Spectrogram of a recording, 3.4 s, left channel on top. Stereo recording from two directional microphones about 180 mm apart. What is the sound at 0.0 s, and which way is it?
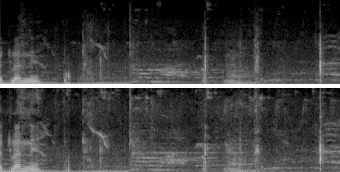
Speech, 20° left (ahead or behind).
